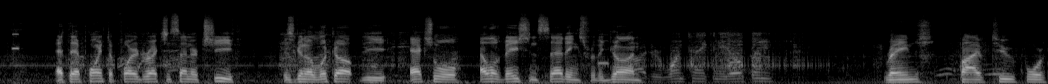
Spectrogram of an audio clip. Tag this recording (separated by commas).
Speech, Radio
